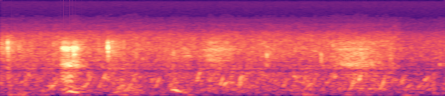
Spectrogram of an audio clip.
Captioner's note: moaning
